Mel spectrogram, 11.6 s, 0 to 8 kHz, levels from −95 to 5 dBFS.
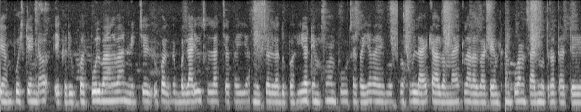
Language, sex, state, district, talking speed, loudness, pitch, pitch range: Bhojpuri, female, Uttar Pradesh, Deoria, 185 wpm, -17 LUFS, 195 Hz, 185-200 Hz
